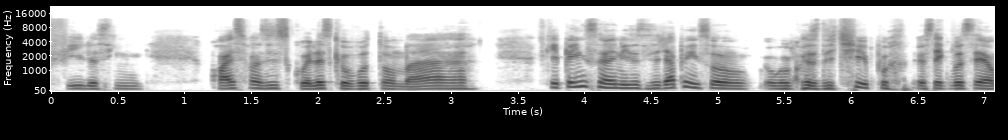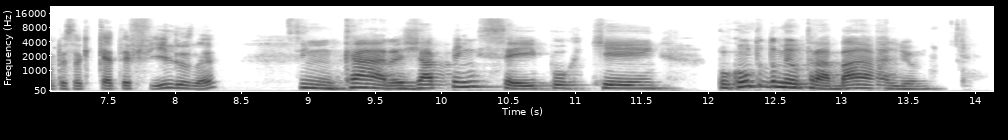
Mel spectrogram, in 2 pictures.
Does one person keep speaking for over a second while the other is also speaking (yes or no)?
no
